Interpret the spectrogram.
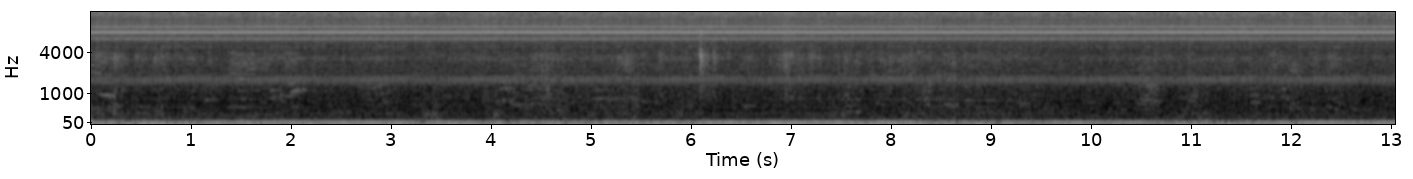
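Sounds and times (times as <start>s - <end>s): high-pitched whine: 0.0s - 13.0s
click: 5.7s - 6.3s.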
